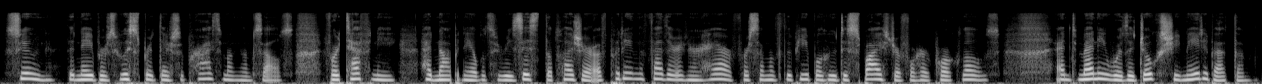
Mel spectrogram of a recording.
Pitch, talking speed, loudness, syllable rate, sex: 210 Hz, 220 wpm, -19 LUFS, 6.2 syllables/s, female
